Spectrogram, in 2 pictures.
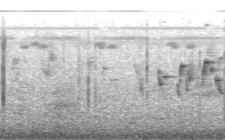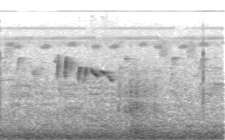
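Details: Flame-throated bulbul calling at End Point, Manipal: a short run of bright, warbling chirps over a few seconds, with faint high chirps from other birds and a steady low rumble of wind or distant traffic.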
